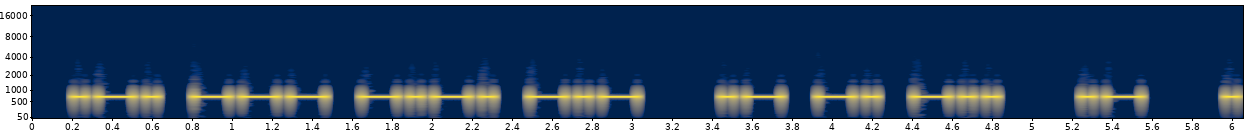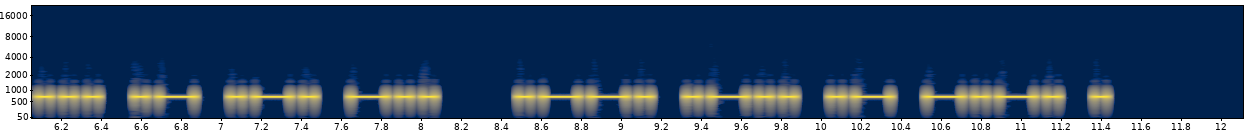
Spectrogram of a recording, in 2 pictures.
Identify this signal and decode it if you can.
Morse code, heard as a keyed tone, about 20 wpm, 700 Hz. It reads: ROCK AND A HARD PLACE
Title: Sets of 8 Words - 20wpm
